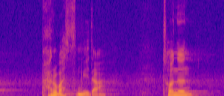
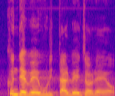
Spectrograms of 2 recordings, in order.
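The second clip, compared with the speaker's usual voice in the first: retold crying complaint; 7 dB louder than usual. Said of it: "막 울면서".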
